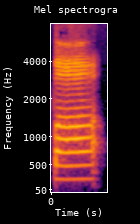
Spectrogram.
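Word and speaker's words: 八: Because again, 8 is pa, which is like this thing, it's a similar pronunciation as fa, which means wealth, okay, fortune.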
